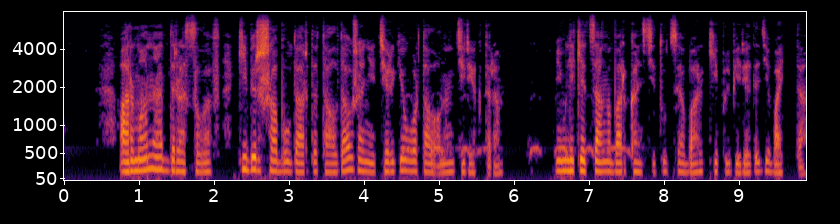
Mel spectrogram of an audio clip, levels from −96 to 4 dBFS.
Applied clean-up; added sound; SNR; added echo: classical method spectral subtraction.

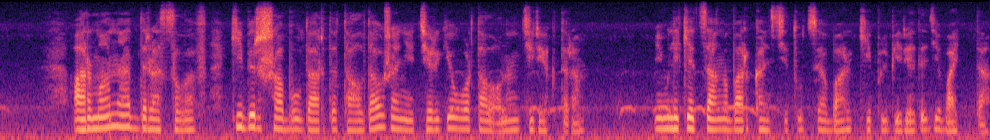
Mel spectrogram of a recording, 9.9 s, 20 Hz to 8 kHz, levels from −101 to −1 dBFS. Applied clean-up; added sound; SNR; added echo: none; Bird; 15 dB; none.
